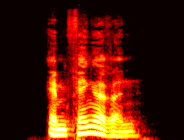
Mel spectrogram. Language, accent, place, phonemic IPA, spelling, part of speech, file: German, Germany, Berlin, /ɛmˈp͡fɛŋərɪn/, Empfängerin, noun, De-Empfängerin.ogg
- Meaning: female equivalent of Empfänger: 1. receiver 2. addressee 3. receptor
